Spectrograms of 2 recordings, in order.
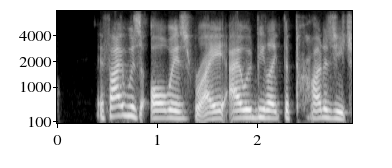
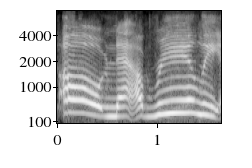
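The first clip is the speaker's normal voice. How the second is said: higher, louder mock retort; mock incredulous; 7 semitones higher, 5 dB louder, much slower than usual. Streamer mimicking his comeback in an awkward conversation, mock incredulous. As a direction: act out his incredulous comeback, pushed up high.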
